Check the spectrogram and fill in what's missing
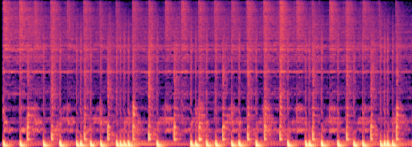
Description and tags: Drum pattern played on e-drums, in the fashion of industrial metal, with double kick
